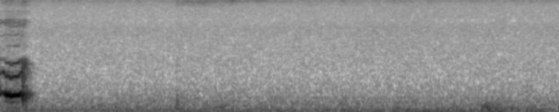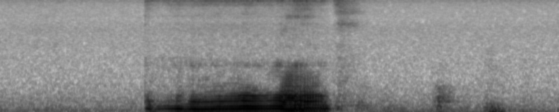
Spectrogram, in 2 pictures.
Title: 노이즈 코골이 #코골이 #꿀잠 #shorts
